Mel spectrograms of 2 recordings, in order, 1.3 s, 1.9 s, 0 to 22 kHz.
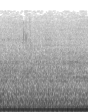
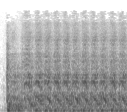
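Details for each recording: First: Maruti 800 after repairing the ECU fault that caused no check engine light and no start: cranks, starts and settles into a smooth, even low idle with no stumble, knock or misfire. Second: Maruti 800 with the check engine light not coming on: steady rapid starter cranking with even compression pulses that never catch, so the engine does not start. Diagnosed as a faulty ECU.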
